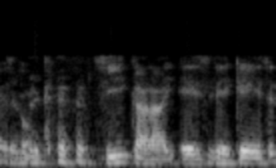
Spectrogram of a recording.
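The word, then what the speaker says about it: T-MEC: El Telecán contra el ahora denominado Temec, ¿o cómo se pronuncia esto? Temec.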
